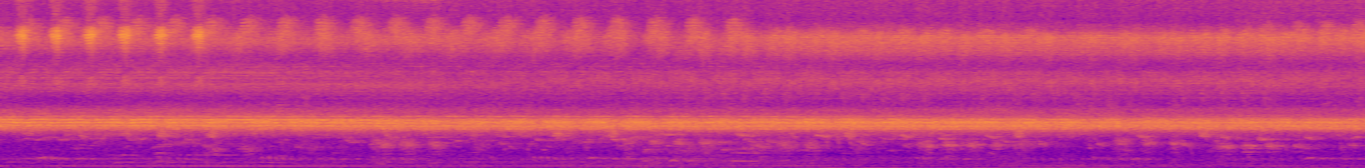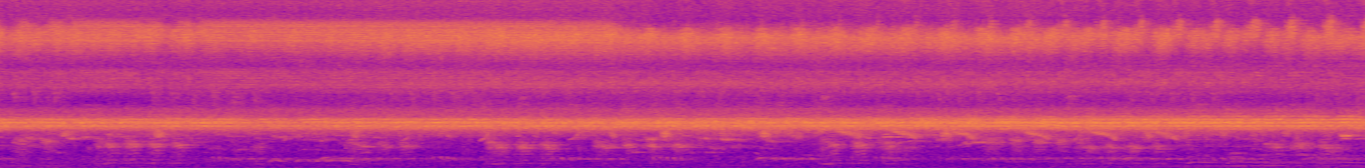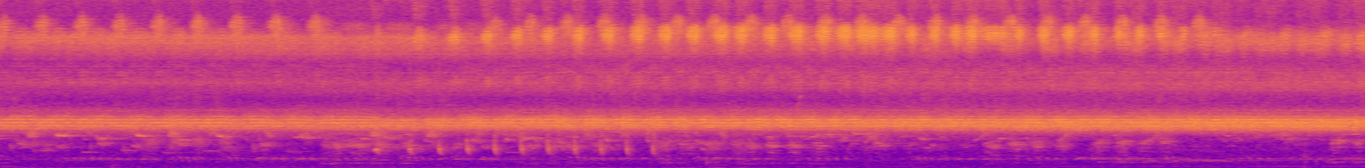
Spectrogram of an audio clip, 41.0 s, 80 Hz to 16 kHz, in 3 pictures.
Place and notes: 綠屋民宿, 埔里鎮桃米里 - In the morning
In the morning, Bird calls, Crowing sounds, Cicadas cry, Frog calls
Zoom H2n MS+XY
Puli Township, Nantou County, Taiwan, 12 June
